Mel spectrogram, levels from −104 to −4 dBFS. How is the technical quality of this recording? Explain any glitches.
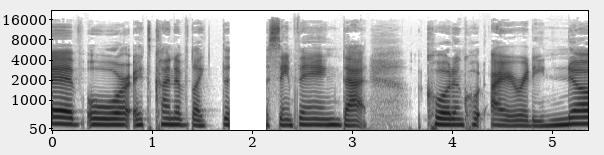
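The recording has two linked glitches in the middle of the speech, a dropout followed by a rushed passage.

From 1.76 to 2.14 s there is a playback stall: the player most likely ran out of data or was blocked, so the speech cuts to silence for about 0.38 s.

From 2.14 to 2.50 s comes time-compressed catch-up: the player trims its backlog by splicing out short slices, so the speech runs at twice normal speed, pitch unchanged.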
